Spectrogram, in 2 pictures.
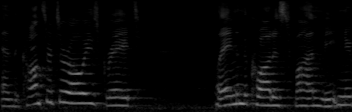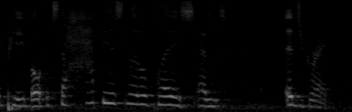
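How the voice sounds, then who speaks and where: A woman with a fairly high pitch speaks with long, frequent pauses, amid audible room echo and noticeable background noise. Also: ordinary pitch variation, fairly slow pace. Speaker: youth group leader. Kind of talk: testimony. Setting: stage in church. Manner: loud.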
